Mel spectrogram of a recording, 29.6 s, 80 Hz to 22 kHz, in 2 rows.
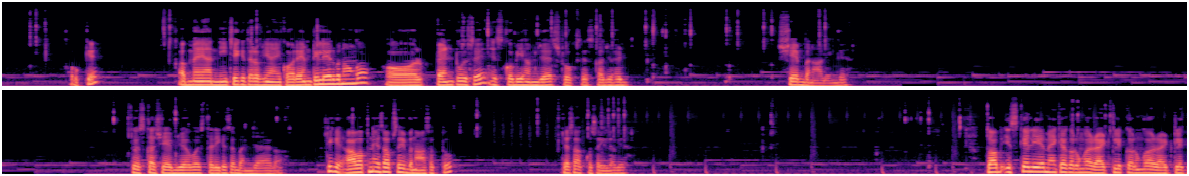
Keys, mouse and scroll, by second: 6.2 p, 6.6 ctrl+=, 6.9 ctrl+=, 7.2 space, 7.3 click, 7.7 space, 8.7 ctrl+=, 9.4 space, 9.5 click, 11.3 ctrl+click, 11.8 ctrl+click, 11.9 space, 12.0 click, 12.3 shift+click, 12.4 shift+click, 12.6 ctrl+z, 12.8 alt+click, 13.2 ctrl+click, 13.7 ctrl+-, 13.9 space, 13.9 click, 13.9 space, 14.1 click, 14.5 ctrl+click, 14.7 right click, 14.9 click, 15.6 right click, 15.7 click, 16.7 ctrl+-, 18.5 ctrl+t, 19.5-22.6 shift+drag, 26.5 ctrl+-, 28.5 click, 28.9 right click.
